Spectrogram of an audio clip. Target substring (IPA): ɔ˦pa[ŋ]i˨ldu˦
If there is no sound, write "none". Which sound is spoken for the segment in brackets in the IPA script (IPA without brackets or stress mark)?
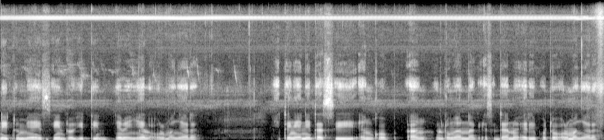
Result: ŋ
